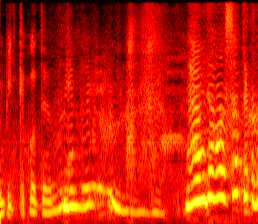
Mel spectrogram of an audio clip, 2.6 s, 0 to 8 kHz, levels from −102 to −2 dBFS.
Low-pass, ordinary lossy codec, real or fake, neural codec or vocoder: none; none; fake; codec, 16 kHz, 2 kbps, FreqCodec, smaller model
